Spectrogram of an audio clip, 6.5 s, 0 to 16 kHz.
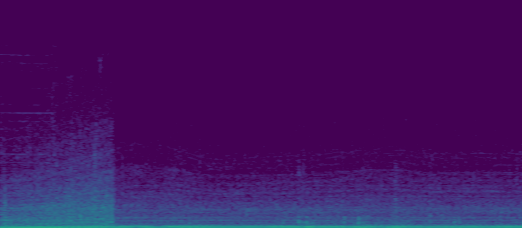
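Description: A Landini tractor in Farming Simulator 22 drives along a road, giving a steady low engine drone with a brief brighter burst at the start and no voices.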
